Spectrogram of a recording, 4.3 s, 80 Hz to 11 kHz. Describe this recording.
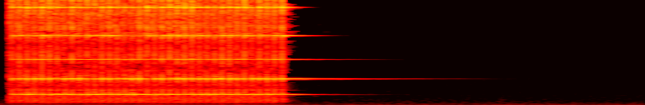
Phone Ringing #5
noise, phone, ring, ringing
